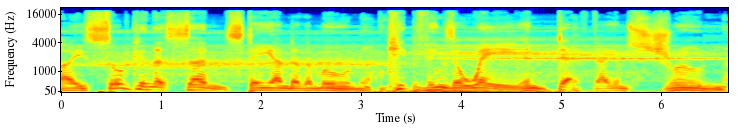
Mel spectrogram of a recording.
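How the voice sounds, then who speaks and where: Over clear background noise, a put-on character voice speaks at a very slow pace. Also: man, fairly low pitch for a man. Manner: spooky, riddling.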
